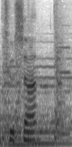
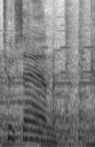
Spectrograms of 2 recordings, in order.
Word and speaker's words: Toussaint: Bunch of Alan Toussaint. I don't pronounce it that way. A bunch of Alan Toussaint compositions and productions in that last set.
